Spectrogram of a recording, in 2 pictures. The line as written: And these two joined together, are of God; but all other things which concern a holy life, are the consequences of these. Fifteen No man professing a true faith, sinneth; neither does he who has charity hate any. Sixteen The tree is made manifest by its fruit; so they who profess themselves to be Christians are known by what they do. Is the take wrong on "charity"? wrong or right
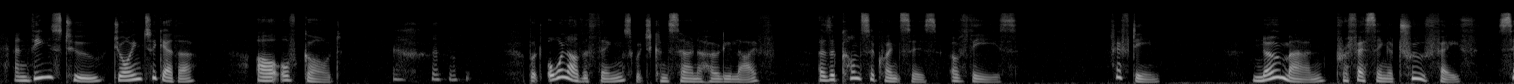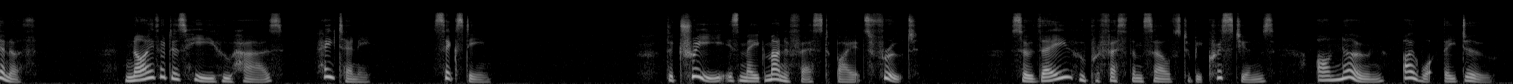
wrong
